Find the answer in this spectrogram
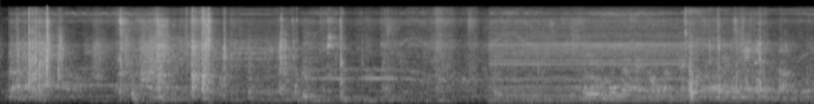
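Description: Automated pharmacy dispensing robot at work: mechanical clicks and knocks, then a steady motorised whirring hum from about five seconds in as the medicine packs are moved along its chute and conveyor.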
